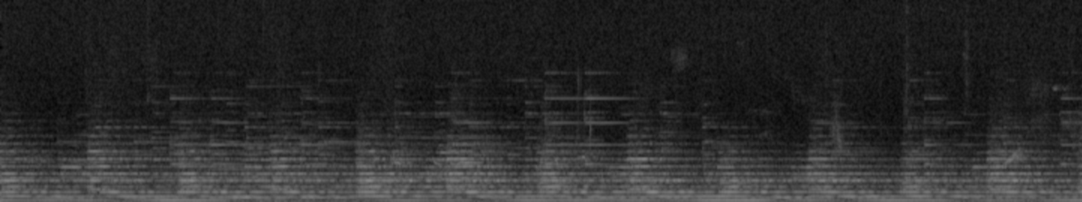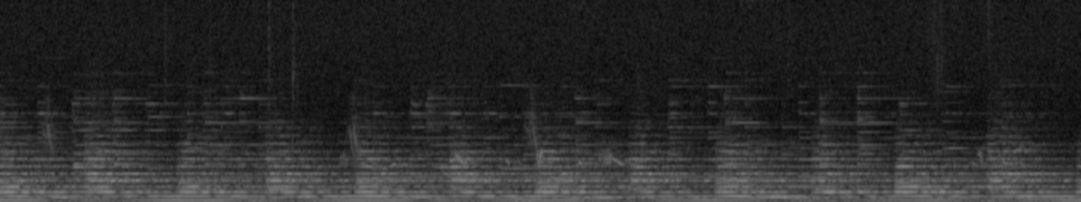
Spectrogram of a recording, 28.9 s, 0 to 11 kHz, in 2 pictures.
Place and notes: Limburg an der Lahn, Deutschland - various church bells, walking
walk through the narrow streets around the Limburger Dom, 6pm churchbells from the cathedral and others
(Sony PCM D50, DPA4060)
